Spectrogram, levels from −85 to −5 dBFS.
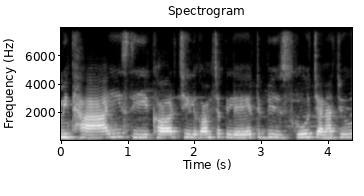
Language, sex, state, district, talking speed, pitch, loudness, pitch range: Hindi, female, Bihar, Vaishali, 95 wpm, 230 Hz, -15 LUFS, 225-245 Hz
